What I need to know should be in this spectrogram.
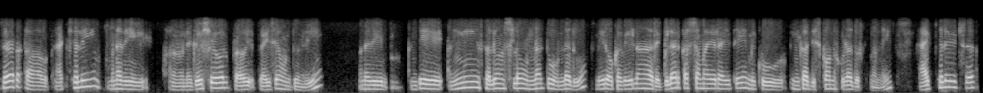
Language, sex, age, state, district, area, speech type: Telugu, male, 18-30, Telangana, Ranga Reddy, urban, conversation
